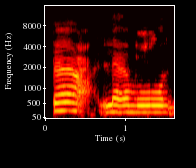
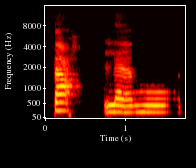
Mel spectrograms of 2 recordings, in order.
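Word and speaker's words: تعلمون: Kalau membaca ta'lamun maka ta'lamun. Tidak boleh ta'lamun. Itu syiddah. Atau begini. Ta'lamun. Nggak sampai berhenti. Ada titik di mana dia nggak berhenti suaranya. Jadi kayak rafa. Jadi kita harus hati-hati banget perbedaannya. Dan itu sangat tipis.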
